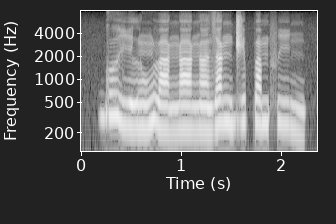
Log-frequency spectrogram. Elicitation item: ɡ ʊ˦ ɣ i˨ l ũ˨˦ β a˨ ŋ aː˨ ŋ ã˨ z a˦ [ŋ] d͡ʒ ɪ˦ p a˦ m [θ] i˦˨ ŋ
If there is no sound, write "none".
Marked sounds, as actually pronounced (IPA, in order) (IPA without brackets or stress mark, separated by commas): ŋ, f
